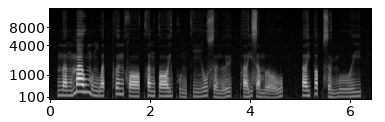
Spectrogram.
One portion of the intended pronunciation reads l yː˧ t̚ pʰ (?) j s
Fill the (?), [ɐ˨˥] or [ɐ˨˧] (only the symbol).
ɐ˨˥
